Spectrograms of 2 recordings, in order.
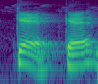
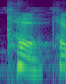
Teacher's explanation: के में कम वायु निकली, खे में थोड़ी ज़्यादा निकली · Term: अल्प प्राण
